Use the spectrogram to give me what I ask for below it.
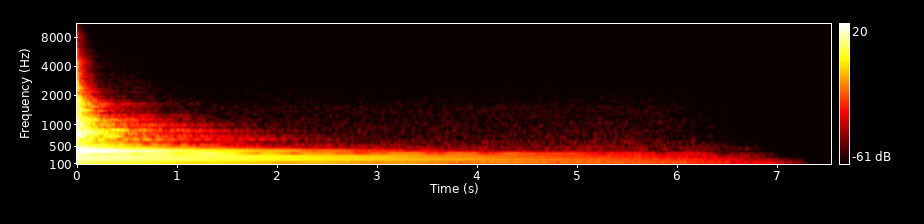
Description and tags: single string plucked medium-loud with finger, allowed to decay. this is string 1 of 23, pitch C2 (65 Hz).
guzheng, kayageum, kayagum, koto, pluck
